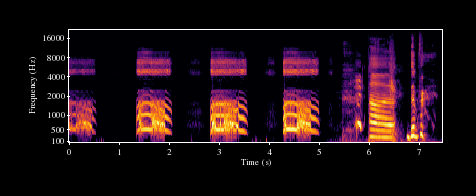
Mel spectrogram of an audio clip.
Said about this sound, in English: I kind of peek the chicken's head around the corner and I squeeze it again and shake, trying to make eye contact as the rubber chicken with the person who's supposed to be taking tickets.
